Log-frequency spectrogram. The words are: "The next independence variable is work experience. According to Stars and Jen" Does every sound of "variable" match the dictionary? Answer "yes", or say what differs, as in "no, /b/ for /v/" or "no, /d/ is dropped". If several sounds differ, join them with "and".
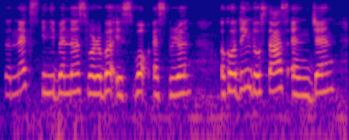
no, /w/ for /v/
